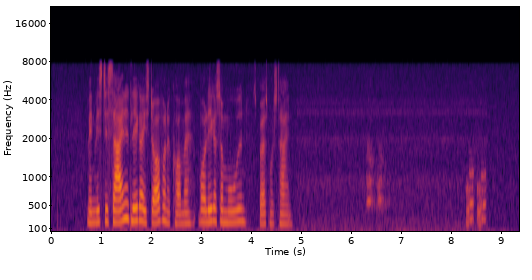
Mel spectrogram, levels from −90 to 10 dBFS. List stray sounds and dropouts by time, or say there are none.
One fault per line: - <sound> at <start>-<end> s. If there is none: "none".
- bark at 6.1-7.6 s
- laugh at 8.3-8.7 s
